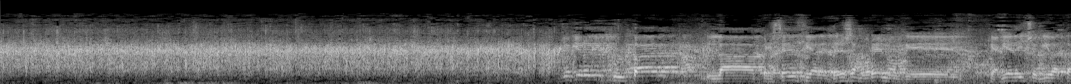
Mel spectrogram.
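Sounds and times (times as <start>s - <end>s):
sustained applause from a large audience: 0.0s - 7.8s
speech: 5.7s - 10.7s.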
